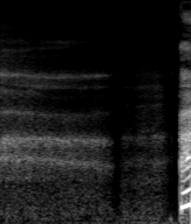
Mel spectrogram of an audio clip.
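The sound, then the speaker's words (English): Long, breathy inhale and exhale during a guided affirmation meditation: a sustained airy breath fading into a softer, quieter stretch, with a sudden loud tonal sound at the very end. “Take a deep breath in. Hold and exhale.”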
